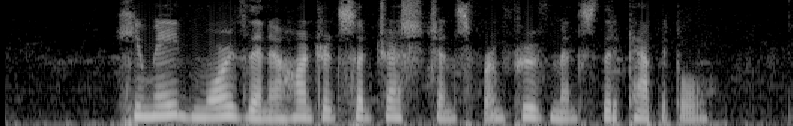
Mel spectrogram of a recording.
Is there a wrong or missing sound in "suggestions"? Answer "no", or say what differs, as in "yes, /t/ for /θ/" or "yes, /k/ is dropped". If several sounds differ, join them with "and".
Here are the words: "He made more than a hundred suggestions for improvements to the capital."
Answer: yes, /s/ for /z/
